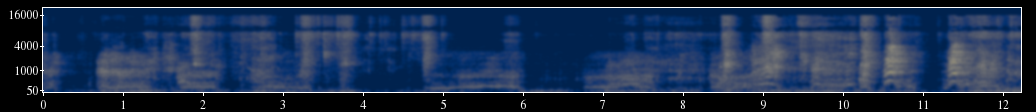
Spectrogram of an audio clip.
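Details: Playful puppies growl in short separated bouts: low buzzy rumbles, one longer steady growl near the middle, then louder sharp yelping bursts toward the end, with quiet gaps between.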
